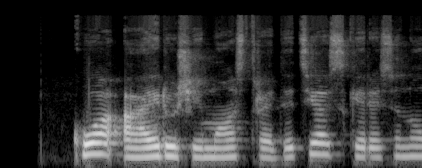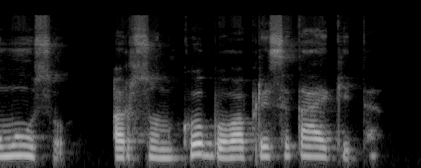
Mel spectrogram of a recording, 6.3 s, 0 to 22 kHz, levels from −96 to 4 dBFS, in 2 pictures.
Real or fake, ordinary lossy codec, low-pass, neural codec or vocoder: real; Opus, 32 kbps; 14.4 kHz; none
